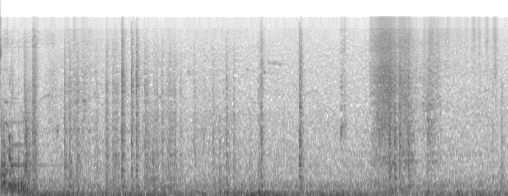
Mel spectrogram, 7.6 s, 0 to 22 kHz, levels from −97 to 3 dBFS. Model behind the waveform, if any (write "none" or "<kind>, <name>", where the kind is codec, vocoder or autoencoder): none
